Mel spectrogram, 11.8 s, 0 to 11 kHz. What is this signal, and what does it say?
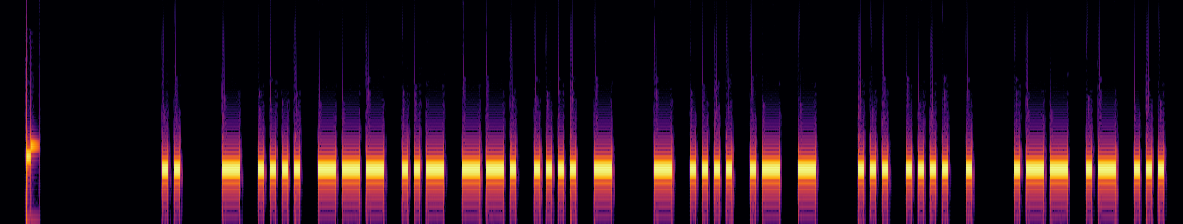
Morse code, heard as a keyed tone, about 20 wpm, 700 Hz. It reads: I THOUGHT THAT SHE WAS
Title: Sentences from Top 1000 Words - Review Part 3 - 20wpm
